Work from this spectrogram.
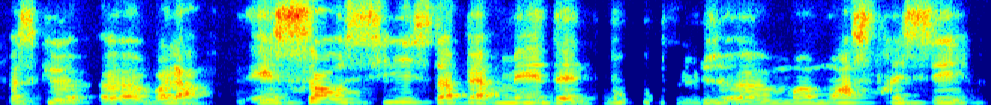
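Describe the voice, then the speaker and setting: A woman's voice: mid-range voice, measured pace. A middle-aged woman whose first language is German, a company director talking casually in a live interview, full of fillers and restarts. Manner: chatty, colloquial, many fillers and restarts. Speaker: agency director, guest.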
